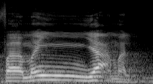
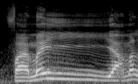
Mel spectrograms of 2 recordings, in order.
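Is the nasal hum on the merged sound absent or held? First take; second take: held; absent. First: The merged sound carries a held nasal hum. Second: The merged sound has no nasal hum. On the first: The speaker calls it right. "kita harus baca dengan dengung" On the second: The speaker calls it wrong. "salah. Kenapa salah? Enggak ada dengungnya"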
